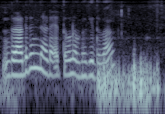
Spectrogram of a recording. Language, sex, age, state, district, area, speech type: Santali, female, 18-30, West Bengal, Purulia, rural, spontaneous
